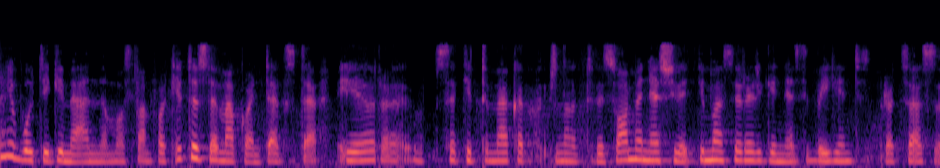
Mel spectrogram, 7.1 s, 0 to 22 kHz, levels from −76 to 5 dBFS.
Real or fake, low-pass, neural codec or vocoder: fake; 7.2 kHz; codec, 16 kHz in and 24 kHz out, 0.8 kbps, FocalCodec, streaming, 65536 codes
